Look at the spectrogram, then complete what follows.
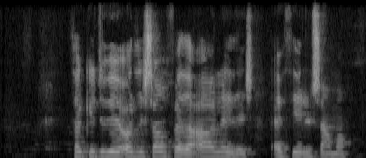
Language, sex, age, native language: Icelandic, female, 12, Icelandic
